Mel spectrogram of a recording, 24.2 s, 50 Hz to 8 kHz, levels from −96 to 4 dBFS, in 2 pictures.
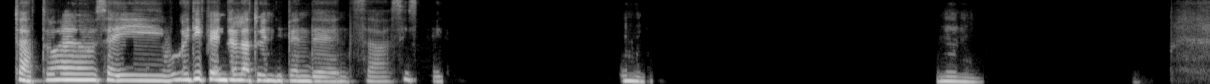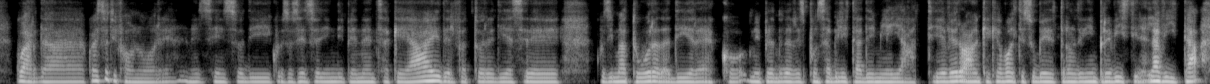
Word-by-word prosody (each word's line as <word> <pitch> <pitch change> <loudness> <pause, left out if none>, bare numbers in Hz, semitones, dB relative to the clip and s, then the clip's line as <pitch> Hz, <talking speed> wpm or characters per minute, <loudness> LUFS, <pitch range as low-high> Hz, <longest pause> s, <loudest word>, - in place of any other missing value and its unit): Certo, 205 0 +4
ehm, 210 -1 +8
sei 190 -2 +3
vuoi 210 +4 +4
difendere 210 -2 +8
la 195 -1 +6
tua 190 +1 +1
indipendenza, 165 -3 -1
sì, 220 +9 -7
sì. 195 -5 -8 1.8
Mh-mh. 165 -3 0 2.8
Mh. 155 -4 -3 2.5
Guarda, 145 -2 -4
questo 180 +4 -3
ti 190 - -6
fa 155 -3 -8
onore, 135 +1 -8
nel 140 -4 -8
senso 145 +2 -6
di 140 0 -6
questo 140 0 -9
senso 145 +1 -6
di 145 - -5
indipendenza 140 -1 -5
che 140 0 -4
hai, 165 +4 +3
del 150 -3 -4
fattore 145 +1 -7
di 140 0 -6
essere 140 0 -4 0.3
così 145 -2 -6
matura 150 +1 0
da 145 -1 -3
dire: 140 +1 -3
"Ecco, 140 +1 -7
mi 150 -2 -2
prendo 145 -1 -4
le 145 - -1
responsabilità 145 +1 -3
dei 140 +1 -2
miei 140 0 -1
atti". 135 +3 -7
È 150 - 0
vero 160 +2 +3
anche 150 0 +1
che 150 +2 -4
a - - -2
volte 155 0 -1
subentrano 145 0 -2
degli 145 +1 -2
imprevisti 150 +1 -1
nella 170 +2 +4
vita 155 +1 +1
150 Hz, 130 wpm, -23 LUFS, 140-170 Hz, 2.8 s, ehm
